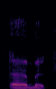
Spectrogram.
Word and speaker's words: Amick: So, and speaking of the breaking news, this is from a tweet from Sam Amick, if I'm pronouncing his name correctly.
